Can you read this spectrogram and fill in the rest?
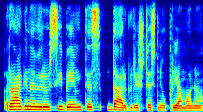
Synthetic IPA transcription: ɾɑːɡʲɪnɐʋʲɪɾʲɛʊsʲiːbʲɛːɪmʲt̪ʲɪsd̪ɐɾɡɾʲiɛʃʲt̪ʲɛsʲnʲuːpʲɾʲiɛmɔːnʲʊ

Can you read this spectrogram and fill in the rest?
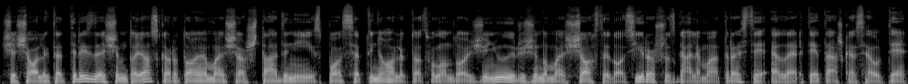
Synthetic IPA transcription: ʃʲɛʃʲoːlʲɪk̚t̪ɐt̪ʲɾʲɪzʲd̪ʲɛʃʲɪmt̪oːjoːskɐɾt̪oːjɛmɐʃʲɛʃt̪ɑːd̪ʲɪnʲɛ̰ːspoːsʲɛpʲt̪ʲiːnʲoːlʲɪ̰k̚t̪o̰ːsʋɐlˠɔ̰nd̪o̰ːsʒʲɪnʲuːɪɾʒʲɪnoːmɐ̰ʃʲoːslˠɐɪd̪o̰ːsiːɾɐʃʊsɡɑ̰ːlʲɪ̰mʔɐ̰ɐ̰t̪ɾɐsʲt̪ʲɪ̰ʔɛlˠɛ̰ɾʲt̪ʲeːt̪ɑːʃkɐsɛ̰lˠt̪ʲeː

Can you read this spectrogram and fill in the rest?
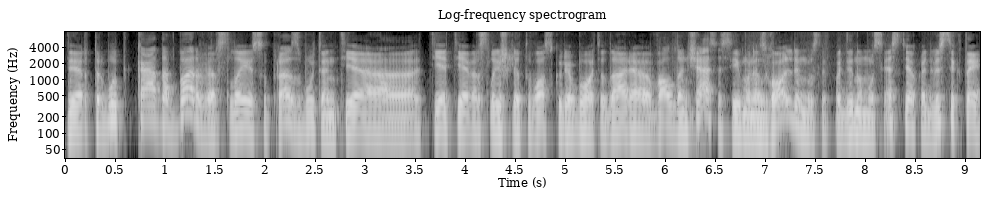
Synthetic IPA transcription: ɪrt̪ʊɾbuːt̪kɑːd̪ɐbɐrʋʲɛrslˠɐɪsʊprɐsbuːt̪ʲɛnt̪tʲiɛt̪ʲiɛt̪ʲiɛʋʲɛɾslˠɐɪɪʃlʲiɛt̪ʊʋoːskʊɾʲiɛbʊʋoːɐt̪ʲɪd̪ɑːɾʲeʋɐlˠd̪ɐnʲt͡ʃʲæːsʲɛsiːmoːnʲeːsɣoːlʲd̪ʲɪŋɡʊst̪ɐɪpʋɐd̪ʲɪnɐmuːsʲæ̰ːsʲt̪ʲɪjoːkɐt̪ʋʲɪst̪ʲɪkt̪ɐɪ

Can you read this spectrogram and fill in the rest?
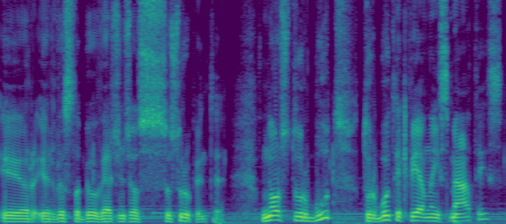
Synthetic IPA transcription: ɪɾɪɾʋʲɪslˠɐbʲɛʊʋʲæːt͡ʃʲɛnʲt͡ʃʲoːsːʊsʲɪɾuːpʲɪnʲt̪ʲɪ̰ | noːrst̪ʊɾbuːt̪t̪ʊɾbuːt̪̚kʲiɛkʋʲiɛnɐɪsmʲæːt̪ɐɪs

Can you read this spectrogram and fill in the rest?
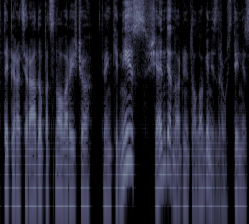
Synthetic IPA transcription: t̪ɐɪpɪɾɐt̪ʲsʲɪɾɑːd̪oːpɐt̪snoːʋɐɾɐɪʃt͡ʃʲoːt̪ʲʋʲɛŋʲkʲɪnʲiːsʃʲɛnʲd̪ʲiɛnoːɾʲnʲɪt̪oːlˠoːɡʲɪnʲɪsd̪ɾɐʊsʲt̪ʲɪnʲɪs

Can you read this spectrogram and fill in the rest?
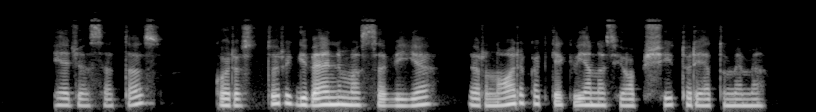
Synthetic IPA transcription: eːd͡ʒʲoːsʲɛt̪ɐs | kʊɾʲɪst̪ʊɾʲɪɡʲiʋʲæːnʲɪmɐsɐʋʲijɛ | ɪɾnoːɾʲɪkɐt̪kʲiɛkʋʲiɛnɐsjoːɐpʲʃʲiːt̪ʊɾʲeːt̪ʊmʲeːmʲɛ

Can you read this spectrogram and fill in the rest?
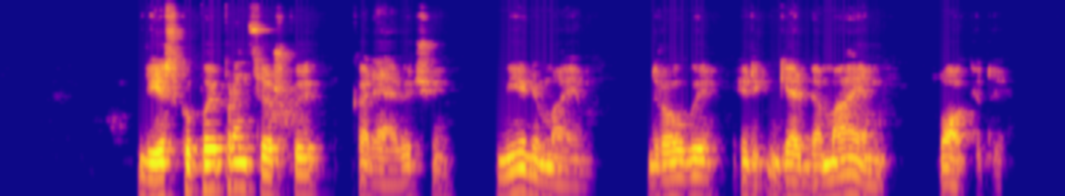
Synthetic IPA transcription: d̪ʲɪskʊpɐɪpɾɐnʲt̪sʲɪʃkʊɪ | kɐɾʲæːʋʲɪt͡ʃʲʊɪ | mʲiːlʲɪmɑːjɛm | d̪ɾɒʊɡʊɪɪɾɡʲɛɾʲbʲɛmɑːjɛmː | oːkʲit̪oj

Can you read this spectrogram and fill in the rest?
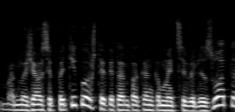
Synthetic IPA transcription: mɐnmɐʒʲɛʊsʲɛɪpɐt̪ʲiːkoːɐʃt̪ɐɪkɐt̪ʲɛnpɐkɐŋkɐmɐɪt͡s̪ʲɪʋʲɪlʲɪzuɔt̪ɐ

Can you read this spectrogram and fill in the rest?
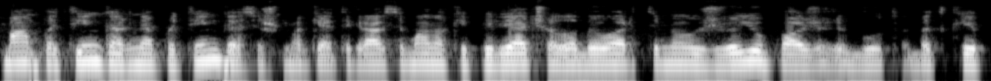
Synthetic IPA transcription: mɐnpɐt̪ʲiŋkɐɐɾnʲɛpɐt̪ʲiːŋkɐsʲɪʃmoːkʲeːt̪t̪ʲɪkɾʲɛʊsʲɛɪmɑːnoːkɐɪp̚ʲɪlʲiɛt͡ʃʲɛlˠɐbjɛʊɐɾʲt̪ʲɪmʲɪʊʒdʲʋʲiɛjuːpoːʒʲʊɾʲʊbuːt̪ɐbʲɛt̪kɐɪp

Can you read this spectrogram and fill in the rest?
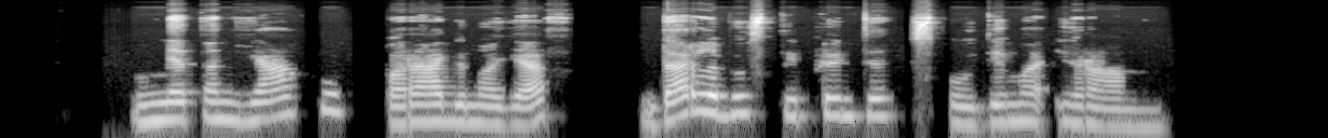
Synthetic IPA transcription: nʲɛt̪ɐnʲjæːxuːpɐɾɑːɡʲɪnoːjæf | d̪ɐɾlˠɐbʲɛʊsʲt̪ʲɪpʲɾʲɪnʲt̪ʲɪspɒʊd̪ʲɪmɑːʔiɾɑːnu

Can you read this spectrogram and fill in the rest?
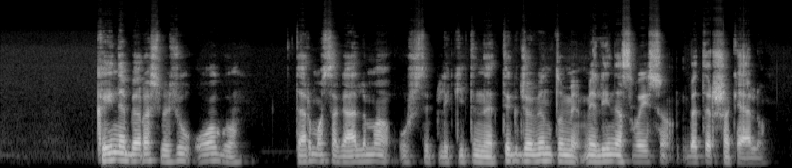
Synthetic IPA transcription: kɐɪnʲɛbʲɛɾɐʃʲʋʲɛʒʲuːʔoːɡuː | t̪ʲɛɾmoːsʲɛɡɑːlʲɪmɐʊʃʲsʲɪpʲlʲɪkʲiːt̪ʲɪnʲɛt̪ʲɪkd͡ʒʲoːʋʲɪnt̪uːmʲeːlʲiːnʲeːsʋɐɪsʲṵːbʲɛt̪ɪɾʃɐkʲæːlʲuː

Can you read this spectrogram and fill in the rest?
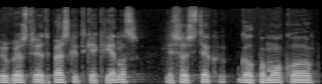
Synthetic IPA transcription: ɪkʊɾɛstʊɾeːjt̪ʊpʲɛrsʲkʲːt̪ʲɪkʲiɛkʋʲiɛnɐs | nʲɛsjɛst̪ʲiɛkɡɐlˠpɐmoːkoː

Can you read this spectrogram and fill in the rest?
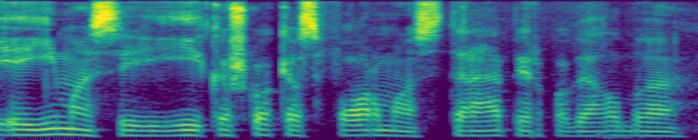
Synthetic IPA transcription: eːjiːmɐsʲɪiːkɐʃkoːkʲosfoːɾmoːst̪ʲɾʲæːpʲɛɪɾpɐɡɐlˠbɐ

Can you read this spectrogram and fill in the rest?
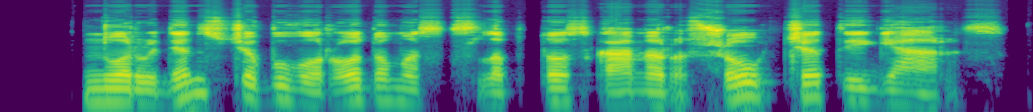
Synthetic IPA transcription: nuɔɾʊd̪ʲɛnst͡ʃʲɛbʊʋoːɾoːd̪oːmosːlˠɐpt̪oːskɑːmʲɛɾo̰ːsʃɔʊt͡ʃʲɛt̪ɐɪɡʲæːɾɐs

